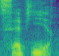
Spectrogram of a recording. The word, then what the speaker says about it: saphir: In French, we have the similar word, exactly the same word, except we pronounce it saphir.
